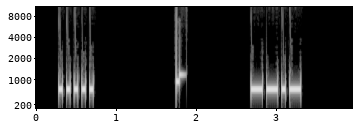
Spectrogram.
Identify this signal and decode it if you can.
Morse code, heard as a keyed tone, about 25 wpm, 700 Hz. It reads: 5 Q
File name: Single-Letter-Number-25wpm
